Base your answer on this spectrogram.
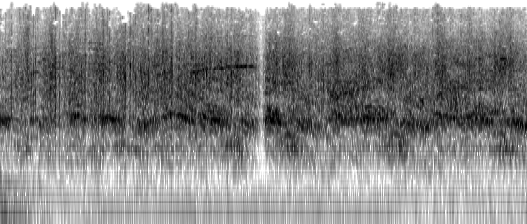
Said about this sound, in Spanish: A gritos de Marcelino, Marcelino, aparecía el técnico del Villarreal en el estadio del Sporting.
